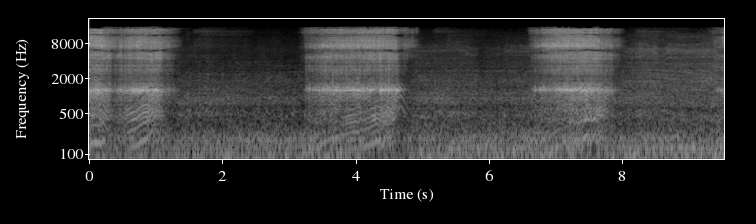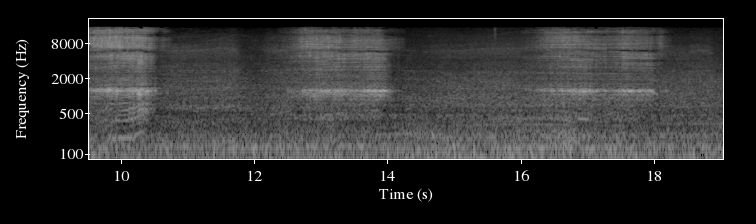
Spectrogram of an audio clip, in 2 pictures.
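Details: Snoring: loud, rattling snores recurring steadily, about 18 a minute, each with a harsh, hissing rush of air.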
